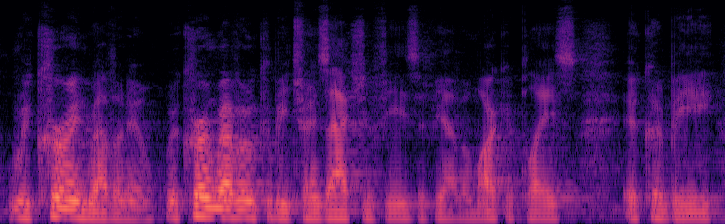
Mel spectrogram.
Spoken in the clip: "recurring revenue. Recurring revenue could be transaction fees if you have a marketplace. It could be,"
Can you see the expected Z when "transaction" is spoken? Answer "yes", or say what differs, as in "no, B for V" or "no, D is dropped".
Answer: yes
